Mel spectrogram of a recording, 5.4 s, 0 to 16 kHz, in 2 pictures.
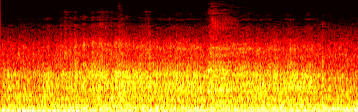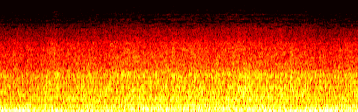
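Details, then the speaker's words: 1977 Peterbilt 359 toterhome diesel: with the throttle half down the engine speeds up to a set speed and holds dead steady; even, unwavering drone, normal governor action. "When you step on the throttle, if I mash the throttle halfway down, the engine speeds up to a certain speed and stays right there."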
